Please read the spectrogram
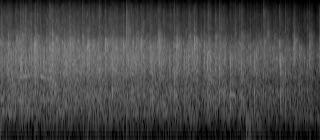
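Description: An audience claps their hands unto Jesus in sustained, dense applause, a steady wash of many overlapping claps at an even loudness with no voices standing out.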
